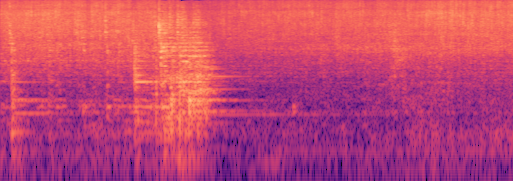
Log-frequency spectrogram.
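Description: Hamburger patties frying and sizzling in a frying pan. A metal spatula scrapes against the pan once, about a second and a half in, and is the loudest sound.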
